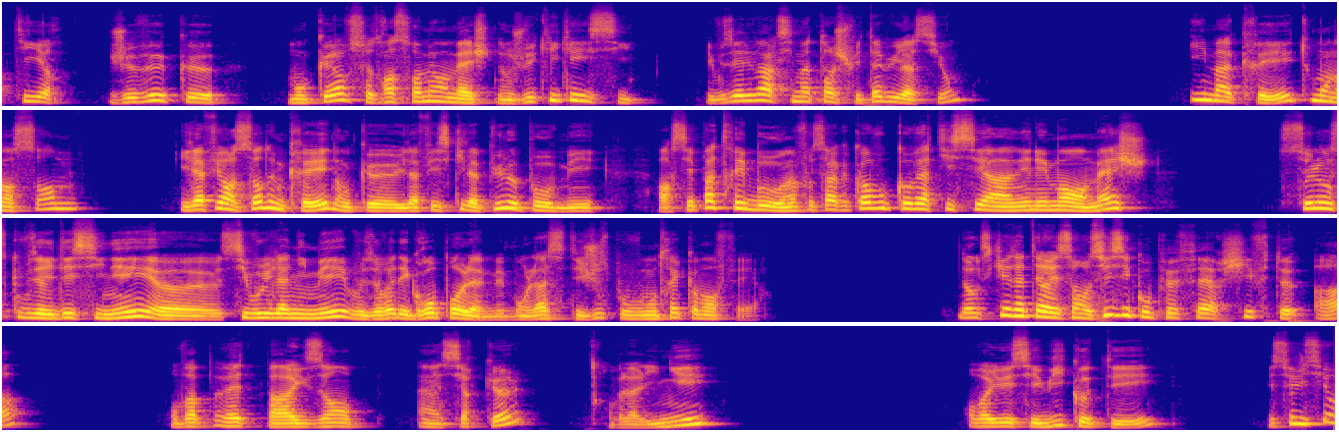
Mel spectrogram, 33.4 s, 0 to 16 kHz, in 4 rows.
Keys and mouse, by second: 5.4 Tab, 6.6 middle click, 12.6-15.5 middle drag, 21.6 Tab, 24.5 shift+a.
